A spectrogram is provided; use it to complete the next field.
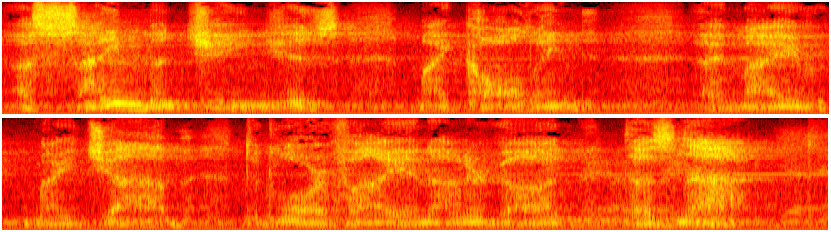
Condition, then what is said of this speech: Throat cancer. So you get my Batman voice tonight.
